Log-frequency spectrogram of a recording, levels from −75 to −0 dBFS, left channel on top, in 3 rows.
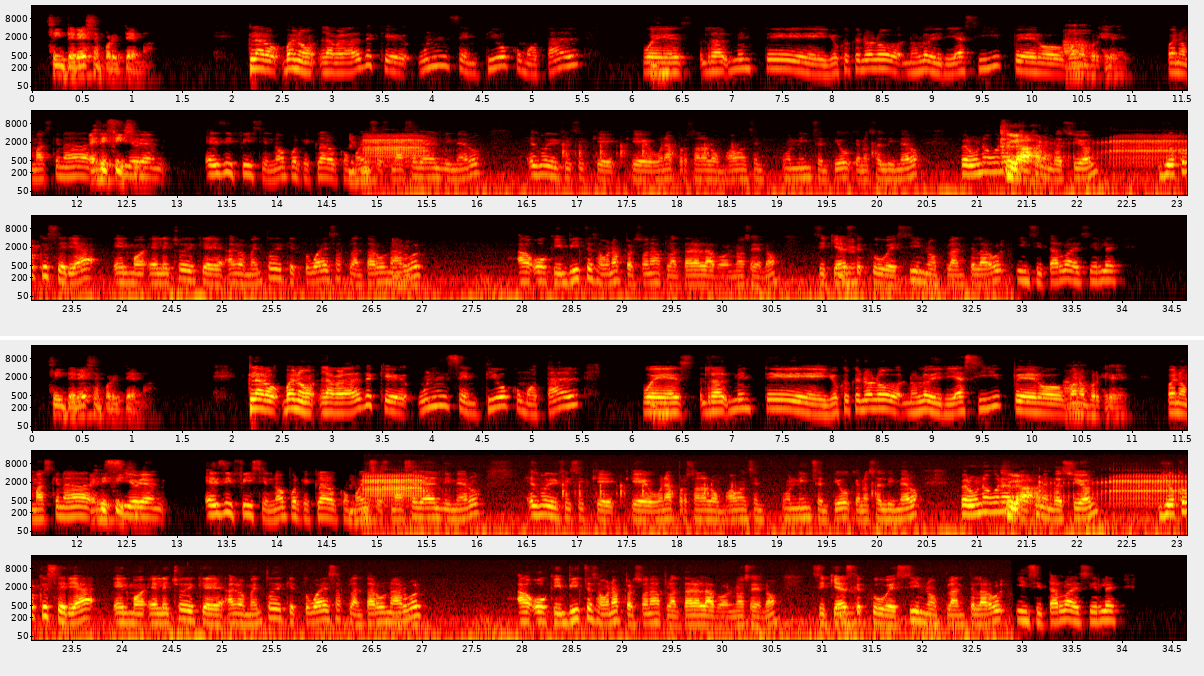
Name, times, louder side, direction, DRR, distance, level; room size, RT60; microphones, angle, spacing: voice 1, 0.2-1.2 6.2-6.4 10.3-10.8 12.1-12.7 14.7-14.9 21.2-21.8 26.7-26.9 31.2-31.4, left 3 dB, 60° left, 1.6 m, -26 dB
voice 2, 1.8-5.5 6.1-10.9 11.4-12.2 12.5-12.9 13.3-22.2 22.8-27.0 27.9-34.0, right 4 dB, 60° right, 0.6 m, -28 dB
sound 1, 14.8-32.9, right 4 dB, 75° right, 1.1 m, -35 dB
11.0 x 4.1 x 4.0 m
head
